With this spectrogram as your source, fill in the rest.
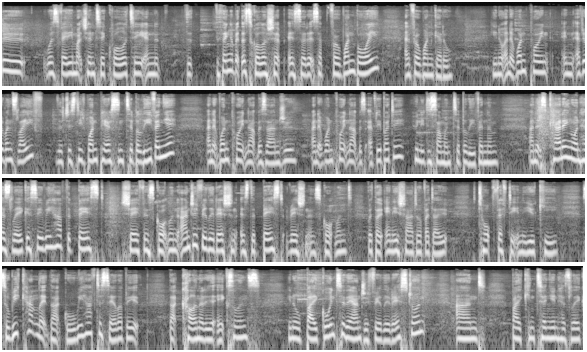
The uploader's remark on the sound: A live recording from a special fundraising dinner at Eusebi's in Glasgow.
